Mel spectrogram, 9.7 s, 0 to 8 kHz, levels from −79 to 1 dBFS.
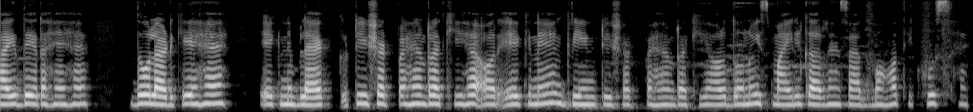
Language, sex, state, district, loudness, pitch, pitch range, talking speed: Hindi, female, Chhattisgarh, Korba, -20 LUFS, 220 Hz, 210-230 Hz, 210 wpm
